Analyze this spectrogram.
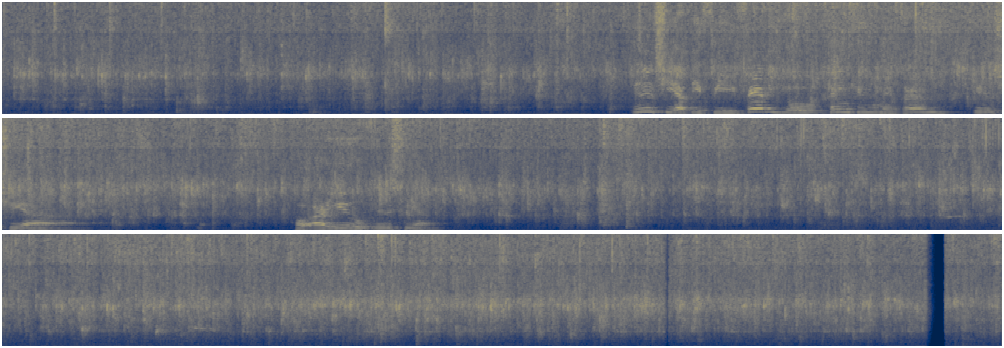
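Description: Oil sizzles and crackles steadily in a hot pan.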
